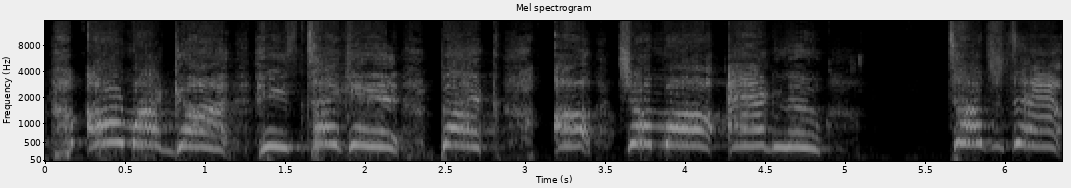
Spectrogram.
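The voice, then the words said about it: Imitates an energetic sports play-by-play call. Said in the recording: “my best Gus Johnson impression? ... the Gus Johnson call ... he's used all his energy to describe the play”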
